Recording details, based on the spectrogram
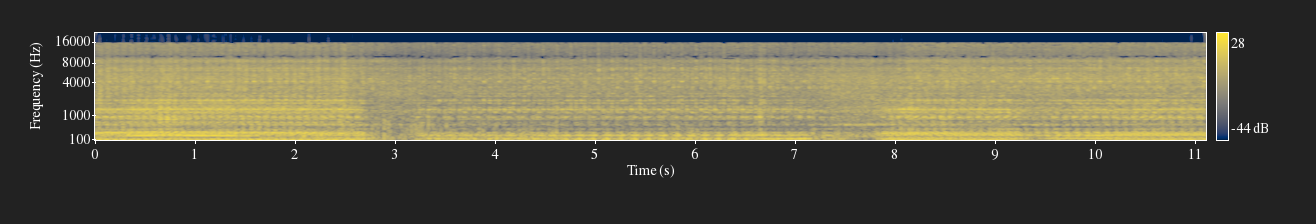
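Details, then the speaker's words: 2009 Ford F-250 XL V8, 55,000 miles, steady misfire, sat unrepaired, jump-started: rough stumbling and surging when revved, shaking hard, won't rev past 1,500 rpm however hard accelerated; little explosions heard. "I'm going to rev it up so you could hear it"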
